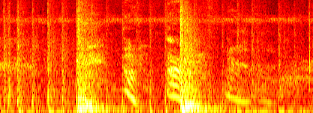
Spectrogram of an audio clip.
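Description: A pistol fires sharp shots.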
